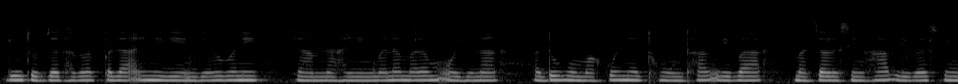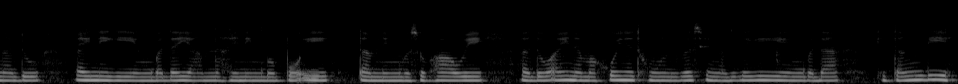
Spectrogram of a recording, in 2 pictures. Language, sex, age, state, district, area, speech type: Manipuri, female, 30-45, Manipur, Tengnoupal, urban, spontaneous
